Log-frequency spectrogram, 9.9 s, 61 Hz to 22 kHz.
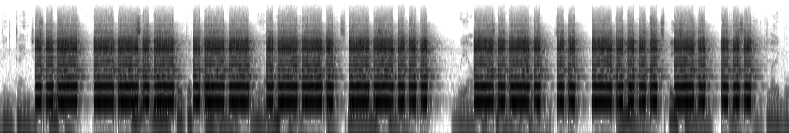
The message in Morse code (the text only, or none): UQWP7 CI6NS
